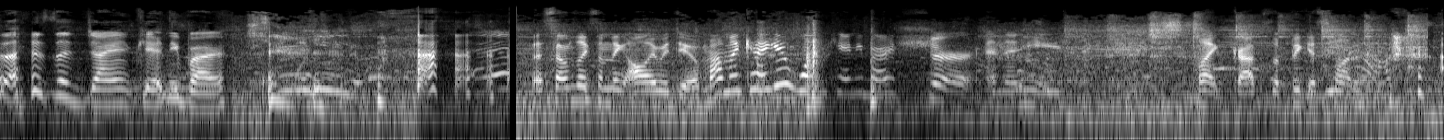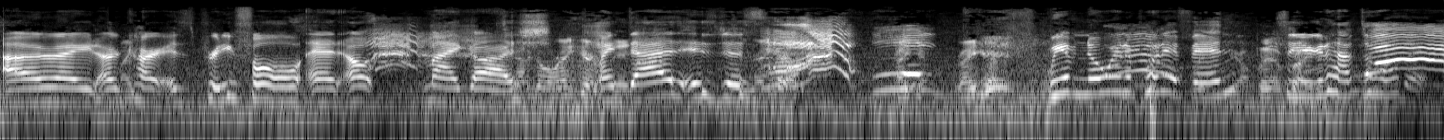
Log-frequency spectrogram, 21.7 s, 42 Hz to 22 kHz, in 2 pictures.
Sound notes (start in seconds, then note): 2.0 laughter; 10.4 laughter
